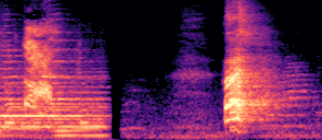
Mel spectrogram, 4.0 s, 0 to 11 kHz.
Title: Girl Allergy Sneeze 3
